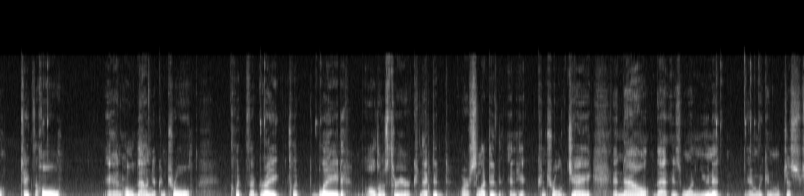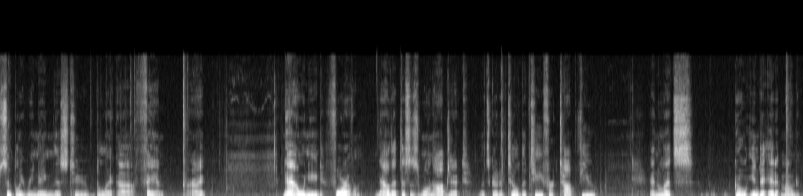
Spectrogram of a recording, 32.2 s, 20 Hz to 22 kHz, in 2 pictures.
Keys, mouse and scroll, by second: 0.8 click, 5.1 ctrl+click, 6.3 ctrl+click, 11.2 ctrl+j, 14.3 click, 14.8 click, 15.0-19.9 drag, 18.0 BackSpace, 18.5 BackSpace, 20.5-21.8 middle drag, 28.1-29.8 scroll down 3, 31.8 Tab.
